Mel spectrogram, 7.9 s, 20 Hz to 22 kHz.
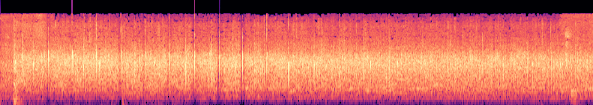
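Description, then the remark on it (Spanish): Sustained applause from a large crowd as the Cristo de las Tres Caídas is placed in the chapel of the sailors in Triana, closing Holy Saturday 2023: a dense steady patter of many hands clapping at an even loudness throughout, with no voices standing out above it. “Ahí suenan los aplausos”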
